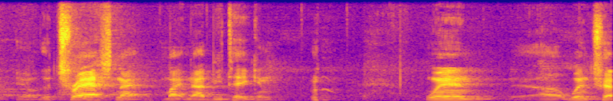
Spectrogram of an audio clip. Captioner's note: laughs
